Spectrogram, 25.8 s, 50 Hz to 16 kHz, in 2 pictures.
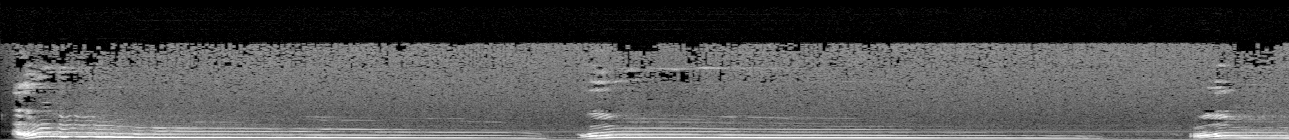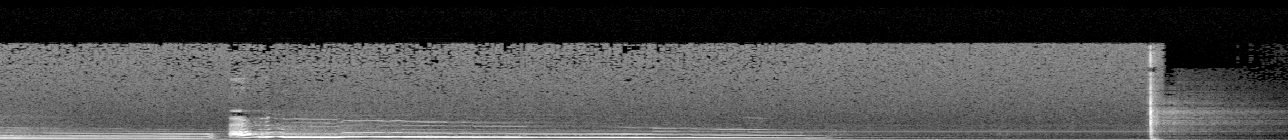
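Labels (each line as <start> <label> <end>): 0.1 A wolf howls loudly in the distance. 2.4
2.6 Echoing wolf howls. 5.8
5.9 A wolf howls loudly in the distance. 9.3
9.2 Wolf howls echo. 11.8
12.0 Distant loud howls of a wolf. 13.2
13.2 Wolf howls echoing. 15.1
15.2 Distant loud howls of a wolf. 17.9
18.1 Wolf howls echo. 21.6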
